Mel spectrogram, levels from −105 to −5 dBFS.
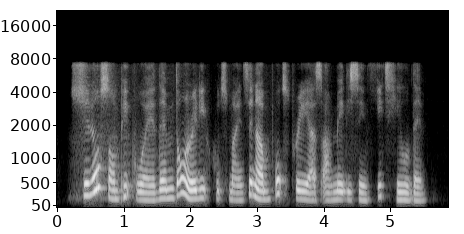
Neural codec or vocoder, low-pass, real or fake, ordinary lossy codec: codec, 16 kHz in and 24 kHz out, 0.9 kbps, LongCat-Audio-Codec, fine tuned four codebook decoder; 7.2 kHz; fake; none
